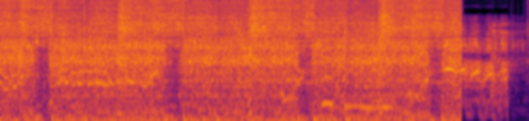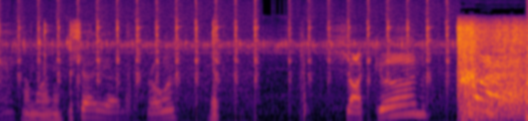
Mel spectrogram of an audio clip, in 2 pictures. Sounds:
outside, rural or natural
music
speech

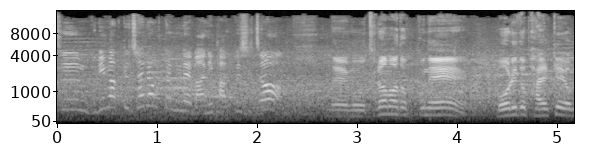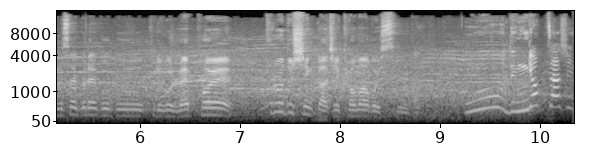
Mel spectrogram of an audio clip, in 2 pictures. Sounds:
speech

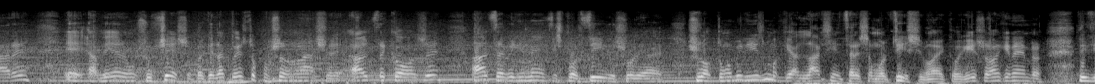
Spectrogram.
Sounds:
car
motor vehicle (road)
vehicle
speech

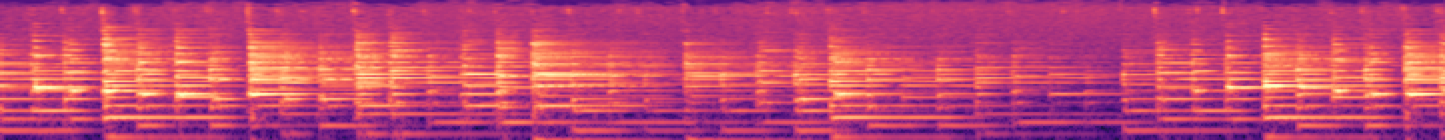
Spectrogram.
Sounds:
music

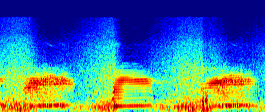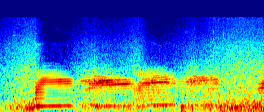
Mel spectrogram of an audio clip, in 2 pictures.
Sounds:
frog

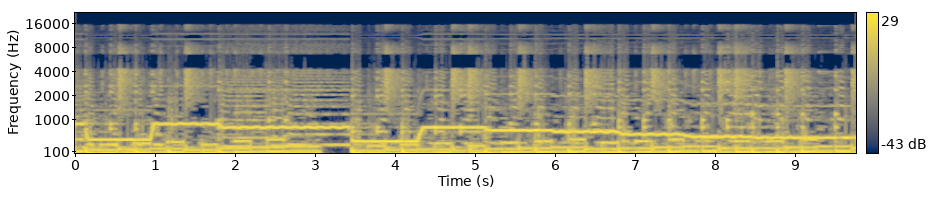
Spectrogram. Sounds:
music
theme music

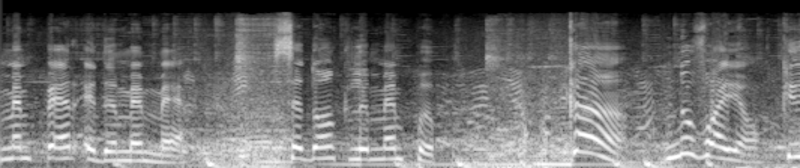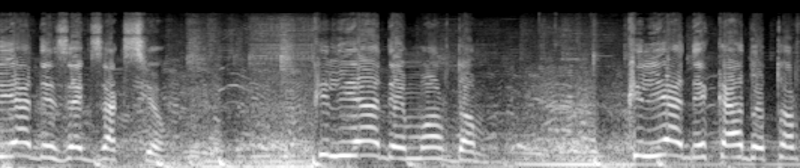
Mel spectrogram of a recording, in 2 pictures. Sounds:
music
speech

